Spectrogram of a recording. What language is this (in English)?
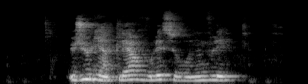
French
